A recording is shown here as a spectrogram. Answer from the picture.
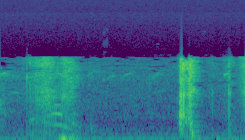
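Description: Quiet telephone-line hiss with a faint voice, then one sharp pop near the end.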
